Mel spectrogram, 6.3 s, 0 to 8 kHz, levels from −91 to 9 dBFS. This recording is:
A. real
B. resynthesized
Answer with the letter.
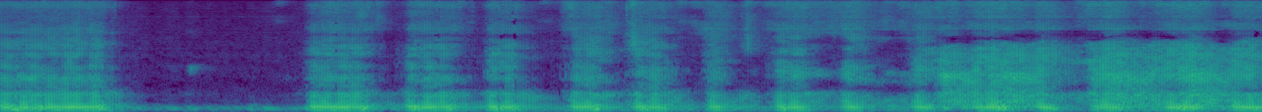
B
